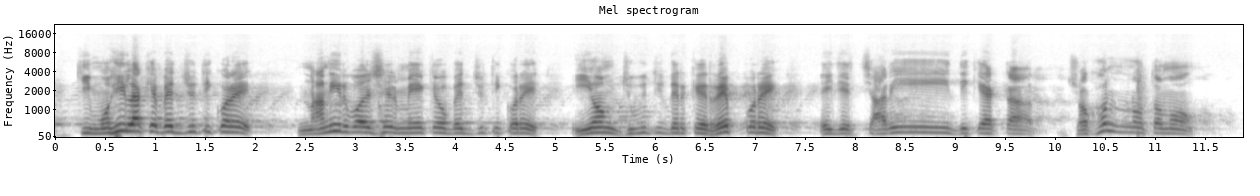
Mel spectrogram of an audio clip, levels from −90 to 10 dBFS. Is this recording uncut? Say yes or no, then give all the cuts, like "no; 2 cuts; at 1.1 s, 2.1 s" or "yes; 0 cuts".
yes; 0 cuts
